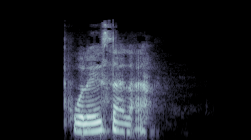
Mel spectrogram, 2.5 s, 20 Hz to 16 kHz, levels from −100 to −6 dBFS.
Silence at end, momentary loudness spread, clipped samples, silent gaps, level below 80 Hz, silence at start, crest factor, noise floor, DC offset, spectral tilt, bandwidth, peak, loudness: 1 s; 9 LU; under 0.1%; none; -78 dBFS; 0.65 s; 20 dB; under -90 dBFS; under 0.1%; -4 dB/octave; 10 kHz; -10 dBFS; -28 LUFS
